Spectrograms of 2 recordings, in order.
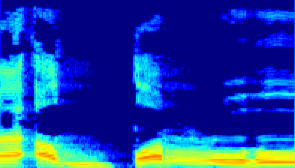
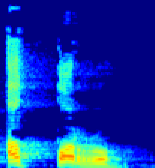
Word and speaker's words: أضطره: أضطره. أرجو أن تلاحظوا الفرق، إن قلنا أضطره أكون قد نطقت طاء مشددة وهذا خطأ، لابد من أنطق ضادا ثم بعد ذلك أنتقل إلى الطاء، فأقول ثم أضطره.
